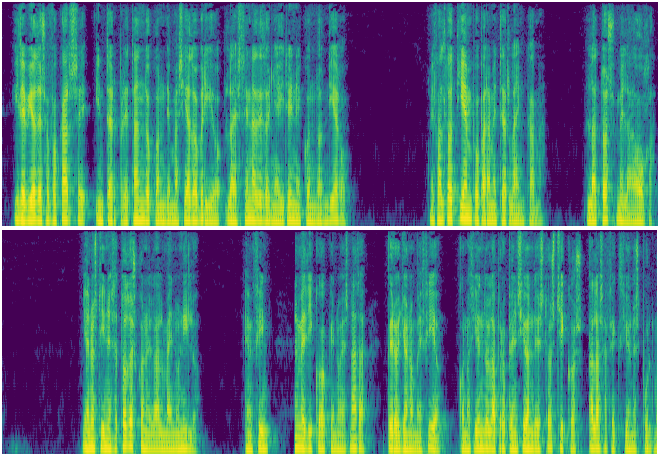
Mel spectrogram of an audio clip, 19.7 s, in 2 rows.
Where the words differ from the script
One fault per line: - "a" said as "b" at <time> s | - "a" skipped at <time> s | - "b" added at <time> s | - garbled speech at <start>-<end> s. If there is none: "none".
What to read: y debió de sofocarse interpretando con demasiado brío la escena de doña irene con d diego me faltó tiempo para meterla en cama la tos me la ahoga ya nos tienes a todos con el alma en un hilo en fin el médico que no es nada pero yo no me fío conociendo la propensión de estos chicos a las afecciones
none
